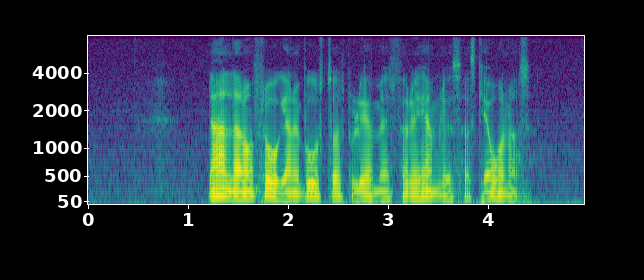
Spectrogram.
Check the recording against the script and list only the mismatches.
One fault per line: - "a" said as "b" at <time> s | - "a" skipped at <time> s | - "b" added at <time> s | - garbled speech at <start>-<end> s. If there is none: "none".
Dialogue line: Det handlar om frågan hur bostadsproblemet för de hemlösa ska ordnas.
none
